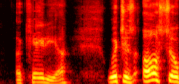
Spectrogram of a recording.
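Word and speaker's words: acedia: you the demon of acadia and that's how that is pronounced in greek acadia which is also called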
